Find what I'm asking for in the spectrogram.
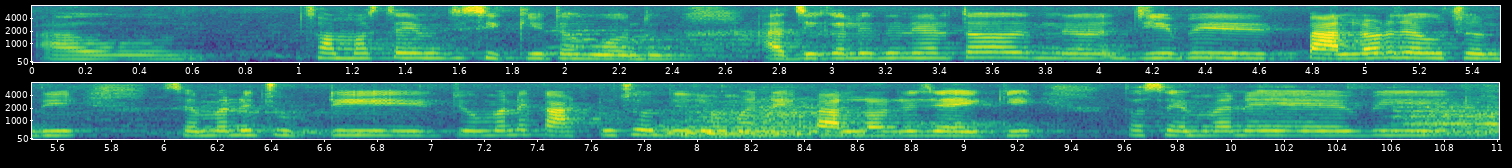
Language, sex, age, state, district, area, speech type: Odia, female, 18-30, Odisha, Puri, urban, spontaneous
